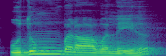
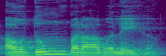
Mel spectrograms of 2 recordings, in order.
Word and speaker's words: Audumbaravaleha: The name is Acivin, but it contains the generic medicine that is Udumbaravaleha or Audumbaravaleha. वही है, same. चाहे वो आप pronounce उदुम्बरावलेह करें या औदुम्बरावलेह करें.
